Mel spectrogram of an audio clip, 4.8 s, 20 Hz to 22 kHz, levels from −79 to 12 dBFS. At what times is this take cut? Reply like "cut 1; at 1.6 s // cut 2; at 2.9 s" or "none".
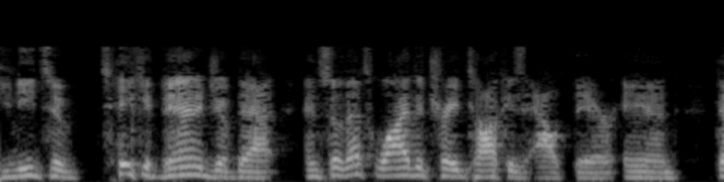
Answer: cut 1; at 1.9 s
